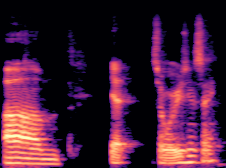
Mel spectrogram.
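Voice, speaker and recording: A man's voice: mid-range voice, brisk, gravelly. A man hosting a podcast, talking in a laid-back, slangy way and laughing easily. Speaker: podcast host. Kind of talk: casual podcast chat.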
